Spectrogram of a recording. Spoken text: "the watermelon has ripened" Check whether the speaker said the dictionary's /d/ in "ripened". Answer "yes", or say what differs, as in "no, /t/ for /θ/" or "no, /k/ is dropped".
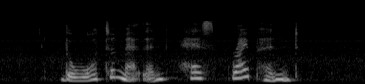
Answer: yes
